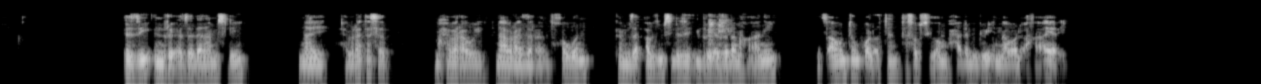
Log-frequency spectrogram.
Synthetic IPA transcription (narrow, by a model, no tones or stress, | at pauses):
ʔɨziʔɨnːɨɾiʔo̞zɐlːɐnamɨsli | najħɨβɾɐt̪ʰɐsɐβ | maħbɐɾawinaβɾazɐɾʔɐɨnt̪ʰɨ̥xɐwːʊn | kʰɐmzɨʔaβzimɨslizinɨɾiʔo̞zɐlːɐnaxɐ̰ʔa̰ni | ʔɨt͡sʼawɔnt̪ʰɨnkʼolʔt̪ʰɨnt̪ʰɐsɐβsiʔo̞mbɨħad̪ɐmɨɡbiɨnːaβɐluʔa̰xɐ̰ʔa̰jɛɾʔi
